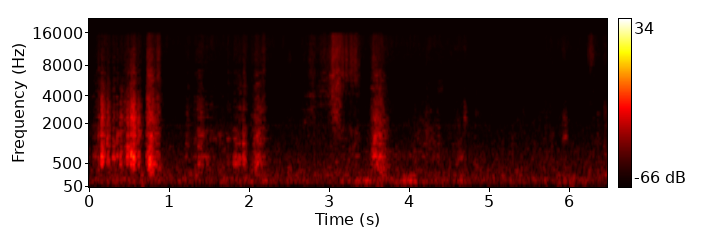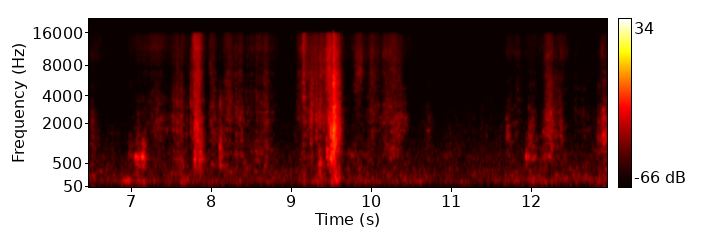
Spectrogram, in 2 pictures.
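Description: Scissors snip through thick paper.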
